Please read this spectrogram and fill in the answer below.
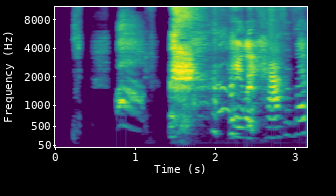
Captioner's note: caw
